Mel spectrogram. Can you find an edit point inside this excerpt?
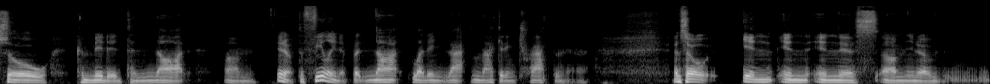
no; 0 cuts

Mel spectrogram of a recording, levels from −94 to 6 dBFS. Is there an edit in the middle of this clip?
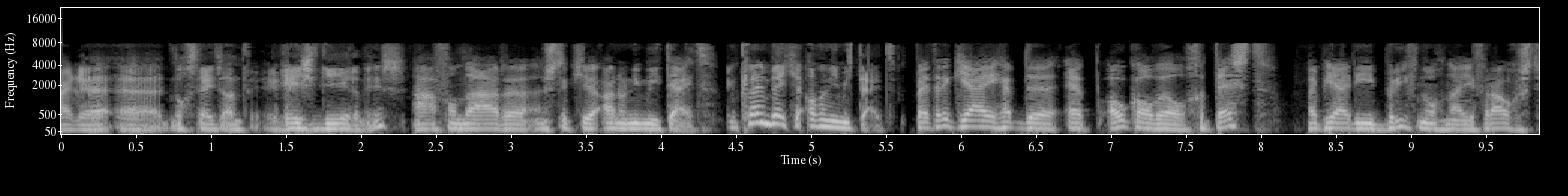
yes; 1 cut; at 5.6 s

